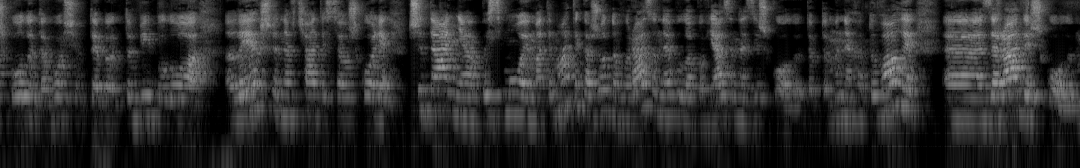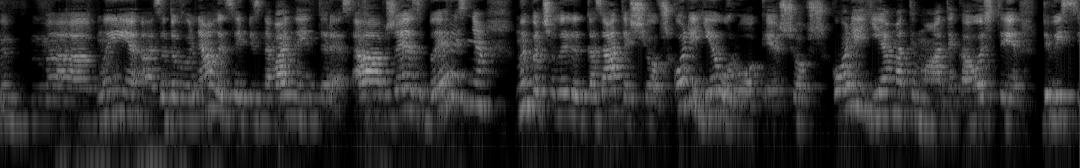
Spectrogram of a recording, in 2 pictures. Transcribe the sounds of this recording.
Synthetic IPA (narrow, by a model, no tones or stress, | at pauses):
ʃkɔlˠɪt̪ɔɦɔʃt͡ʃɔb̚t̪ɛbt̪ɔbʲibʊlˠɔlˠɛxʃɛnɐwt͡ʃɑt̪ɪsʲɐwʃkɔlʲit͡ʃɪt̪ɑnʲːɐpɪsʲmɔjimɐt̪emɑt̪ɪkɐʒɔd̪̚nɔɦɔɾɑzʊnɛbʊlˠɑpɔʋjɑzɐnɐzʲiʃkɔlˠɔjʊt̪ɔp̚t̪ɔmɪnɛɦɐt̪ʊʋɑlˠɪ | zɐɾɑd̪ɪʃkɔlˠɪmɪ | mɪzɐd̪ɔʋɔlʲnʲɑlˠɪt̪sɛjpʲiznɐʋɑlʲnɪjint̪eɾɛ̰sɐwʒɛzbɛɾezʲnʲɐ | mɪpɔt͡ʃɐlˠɪkɐzɑt̪ɪʃt͡ʃɔwʃkɔlʲijɛʊɾɔkɪʃt͡ʃɔwʃkɔlʲijɛmɐt̪emɑt̪ɪkɐɔsʲt̪ɪd̪ɪʋɪsʲ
